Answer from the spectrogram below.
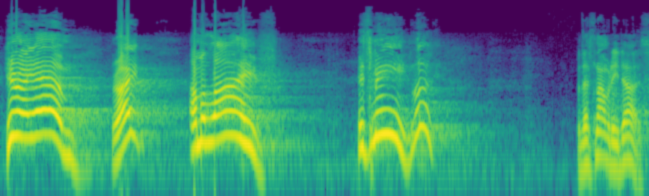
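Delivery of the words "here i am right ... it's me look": high, loud gleeful ta-da; playful mock triumph, much higher and louder; triumphant reveal. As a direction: burst out with a cheeky here I am. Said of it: "I'd be like".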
